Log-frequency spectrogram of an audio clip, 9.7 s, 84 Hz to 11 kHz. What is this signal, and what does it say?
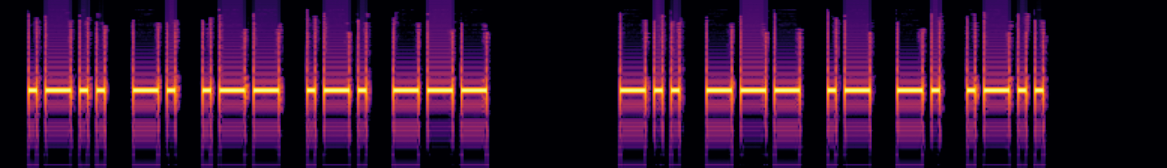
Morse code, heard as a keyed tone, about 17 wpm, 800 Hz. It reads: LNWRO DOANL
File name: 16wpm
